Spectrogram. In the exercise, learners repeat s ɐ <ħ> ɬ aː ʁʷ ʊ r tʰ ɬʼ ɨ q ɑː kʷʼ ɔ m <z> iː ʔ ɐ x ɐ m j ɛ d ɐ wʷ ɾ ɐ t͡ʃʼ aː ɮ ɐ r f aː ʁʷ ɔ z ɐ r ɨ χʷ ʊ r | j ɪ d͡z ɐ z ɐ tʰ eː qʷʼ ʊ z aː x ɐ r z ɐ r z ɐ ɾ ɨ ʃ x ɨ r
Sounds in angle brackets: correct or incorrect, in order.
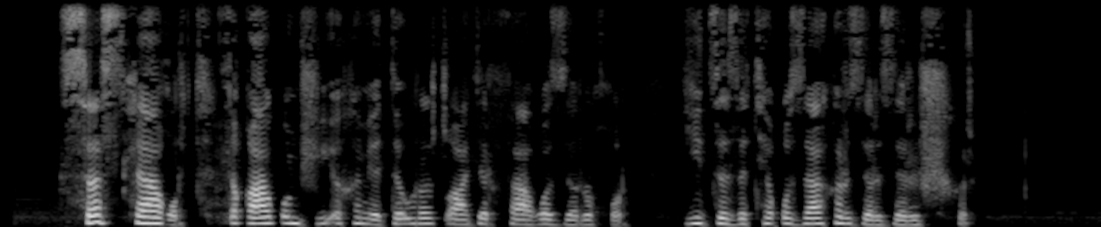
incorrect: s, incorrect: ʒ

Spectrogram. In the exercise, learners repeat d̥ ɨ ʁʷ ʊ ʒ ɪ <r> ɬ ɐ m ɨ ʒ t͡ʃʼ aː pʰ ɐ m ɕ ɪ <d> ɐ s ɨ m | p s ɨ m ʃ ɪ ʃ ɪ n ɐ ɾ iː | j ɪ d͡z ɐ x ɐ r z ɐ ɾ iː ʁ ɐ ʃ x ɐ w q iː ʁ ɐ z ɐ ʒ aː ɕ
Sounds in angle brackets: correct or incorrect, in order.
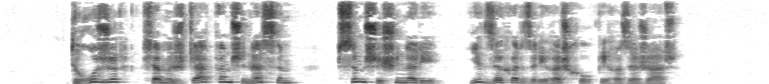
correct, incorrect: n

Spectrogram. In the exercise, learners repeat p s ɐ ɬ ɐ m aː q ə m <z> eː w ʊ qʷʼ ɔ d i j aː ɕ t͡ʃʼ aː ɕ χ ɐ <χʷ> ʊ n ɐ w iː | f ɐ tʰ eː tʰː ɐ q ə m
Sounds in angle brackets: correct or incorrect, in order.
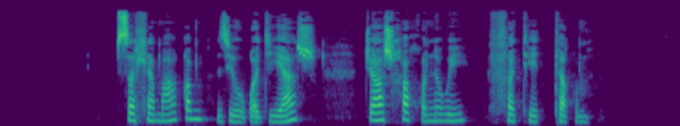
correct, correct

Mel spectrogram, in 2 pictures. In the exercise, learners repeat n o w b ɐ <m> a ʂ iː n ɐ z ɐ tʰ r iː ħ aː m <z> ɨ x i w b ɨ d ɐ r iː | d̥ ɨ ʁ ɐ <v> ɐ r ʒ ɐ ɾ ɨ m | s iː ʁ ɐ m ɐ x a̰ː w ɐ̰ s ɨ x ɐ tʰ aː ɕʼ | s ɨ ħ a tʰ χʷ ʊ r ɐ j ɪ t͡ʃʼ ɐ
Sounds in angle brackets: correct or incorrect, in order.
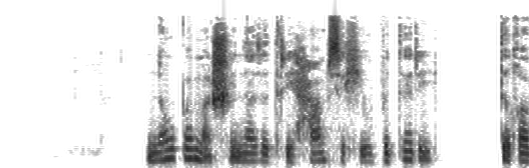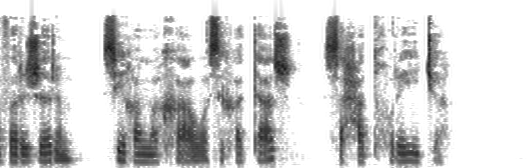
correct, incorrect: s, correct

